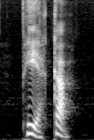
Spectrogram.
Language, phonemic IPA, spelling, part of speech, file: Swedish, /peːka/, peka, verb, Sv-peka.ogg
- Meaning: to point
